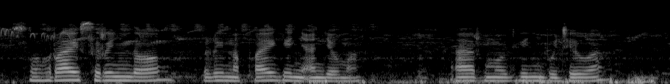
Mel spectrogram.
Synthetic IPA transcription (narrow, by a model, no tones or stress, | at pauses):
sɔɦɾajsəɾiɲd̪ɔ | əɽinapʰajɡiɲːa̰ʔaɲd͡ʒɔma | aɾmut̚ɡiɲbud͡ʒʱəwa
